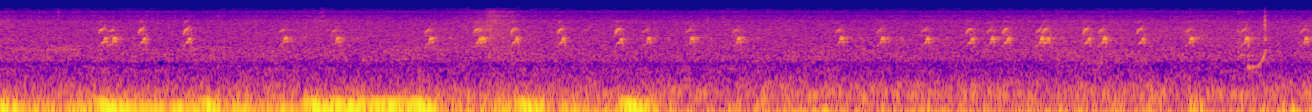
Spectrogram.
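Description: A bird calling in a steady series of short, high chirps, several a second, with a low rumble under it during the first three seconds.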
